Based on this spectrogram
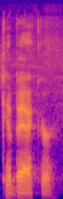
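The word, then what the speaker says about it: Cabécar: If you want to look them up and do a bit more research, it's Cabecare, Cabecare, or it's usually pronounced Quebecer, Quebecer. And it almost sounds like a denizen of Quebec, as I've said before.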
